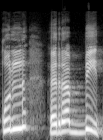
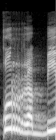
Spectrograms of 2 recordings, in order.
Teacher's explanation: قاف پر جو قاف لام پیش قل جو تھا، اس لام پر جو جزم تھا اس جزم کو ختم کر دیا گیا، یعنی کہ اس لام کو را سے بدل دیا گیا اور را پر تشدید لگا دی گئی، کیونکہ یہ ربی تھا صرف ایک را کے ساتھ۔ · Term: ادغام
